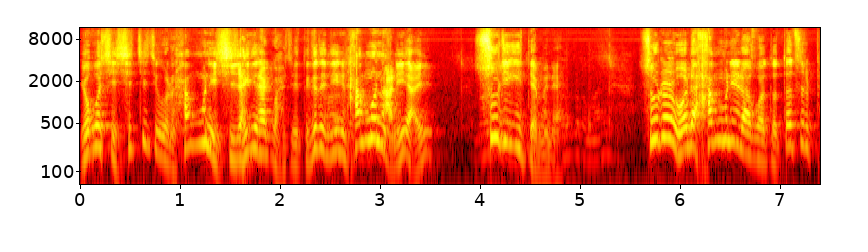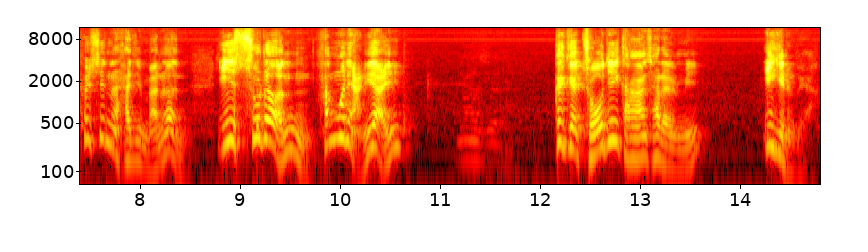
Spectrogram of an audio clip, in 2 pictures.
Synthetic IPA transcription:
joɡʌɕʰiɕʰit͡ɕ͈id͡ʑiɡɯɾɯnhaŋmuɲiɕid͡ʑaɡiɾaɡohasuit͈ːekɯdeihaŋmunɯna̰ɲiɲa̰ji | sʰuɾiɡit͈e̞̰mune̞̰ | sʰuɾɯɭwʌɭːehaŋmuɲiɾaɡoedot͈ʌsʰɯɭpʰjoɭɕ͈inɯnhad͡ʑima̰nɯn | isʰuɾɯnhaŋmuɲia̰ɲiɲa̰i | kɯɾikʰet͡ɕodikaŋɦansʰaɾami | iɡinɯ̰nɡʌ̰jo

